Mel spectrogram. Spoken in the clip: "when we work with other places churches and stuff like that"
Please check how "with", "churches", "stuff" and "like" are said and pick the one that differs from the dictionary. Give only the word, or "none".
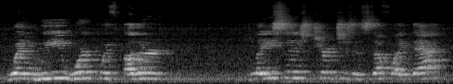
none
